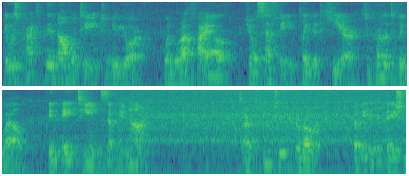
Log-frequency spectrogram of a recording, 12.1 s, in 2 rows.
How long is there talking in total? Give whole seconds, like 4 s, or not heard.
11 s.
